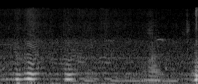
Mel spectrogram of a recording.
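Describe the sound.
Bees buzz around five beehives at the back of a park in Paris, shaded by linden trees. A steady low drone swells into a few louder passes, with no talk.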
